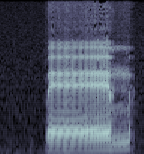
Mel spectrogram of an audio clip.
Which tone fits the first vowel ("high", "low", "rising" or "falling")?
rising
